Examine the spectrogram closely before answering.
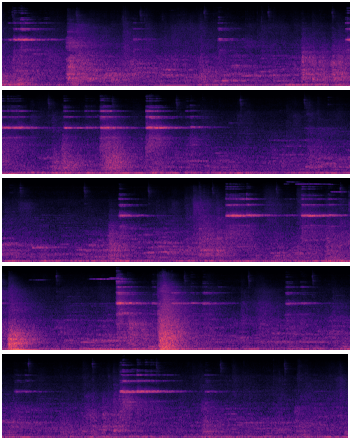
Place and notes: Berlin, Urbanstr., Nachbarschaftshaus - entry hall
entry hall ambiance
Berlin, Germany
